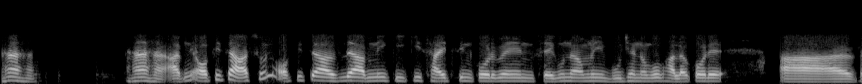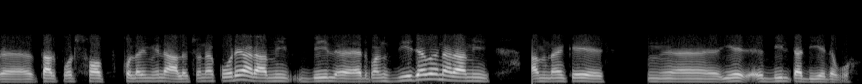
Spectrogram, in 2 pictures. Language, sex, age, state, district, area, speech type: Bengali, male, 30-45, West Bengal, Howrah, urban, conversation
